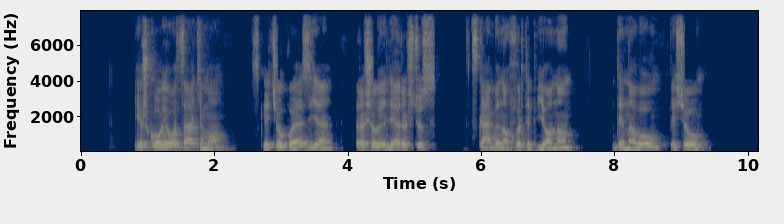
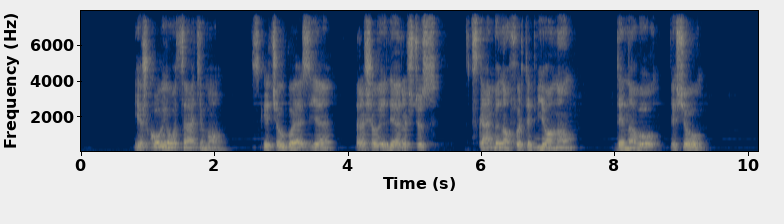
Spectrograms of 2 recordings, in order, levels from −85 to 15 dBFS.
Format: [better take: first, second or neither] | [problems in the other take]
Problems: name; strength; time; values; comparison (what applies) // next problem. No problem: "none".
first | noise reduction (neural mask model DeepFilterNet 3)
